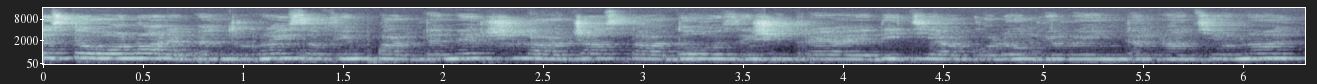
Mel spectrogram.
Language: Romanian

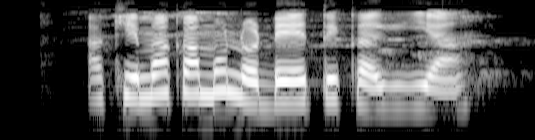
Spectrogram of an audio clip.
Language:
Kikuyu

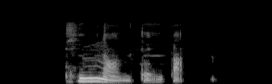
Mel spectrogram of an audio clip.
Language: Cantonese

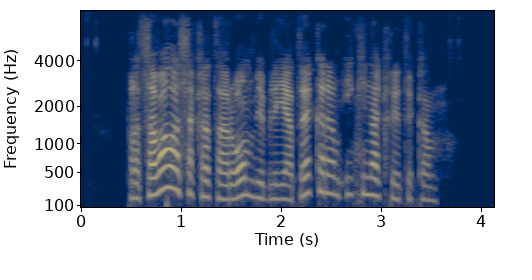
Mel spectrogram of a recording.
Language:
Belarusian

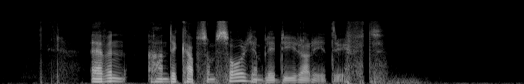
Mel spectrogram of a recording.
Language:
Swedish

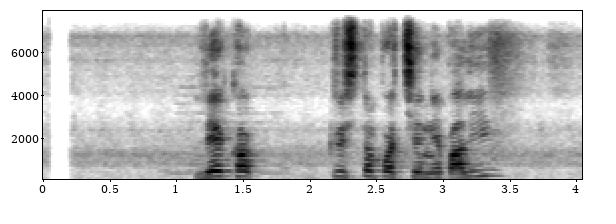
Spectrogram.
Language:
Nepali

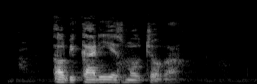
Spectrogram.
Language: Catalan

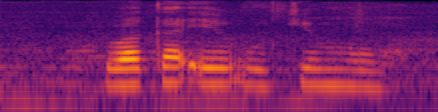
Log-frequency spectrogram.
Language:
Southern Sotho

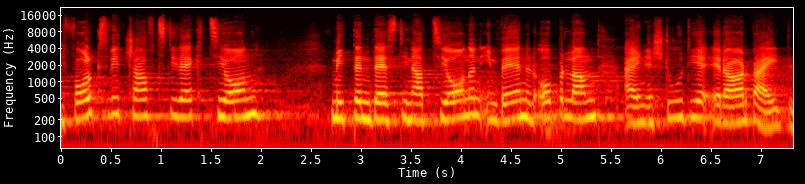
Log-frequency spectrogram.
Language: Swiss German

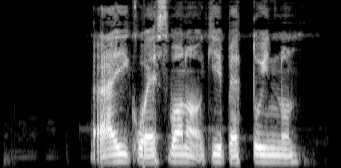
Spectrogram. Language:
Matsés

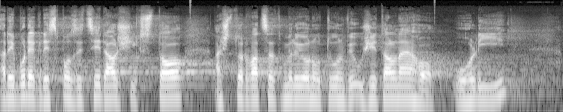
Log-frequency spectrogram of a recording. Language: Czech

